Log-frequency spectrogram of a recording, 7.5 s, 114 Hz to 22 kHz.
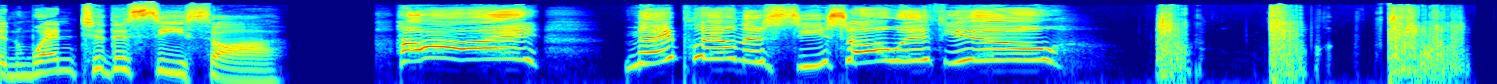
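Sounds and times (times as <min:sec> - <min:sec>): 
speech: 0:00.0 - 0:05.4
loud rasping fart sound effects: 0:05.8 - 0:07.4.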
